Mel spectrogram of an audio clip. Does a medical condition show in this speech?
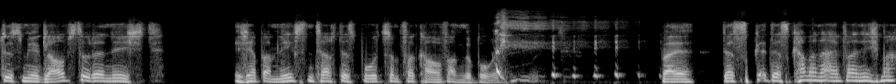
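Yes: Parkinson's disease; diagnosed at age 75, years of trembling before diagnosis, once put down to stage fright; milder course than severe cases.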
